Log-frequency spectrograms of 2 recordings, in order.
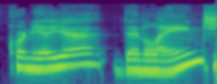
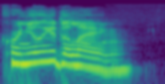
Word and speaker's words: Cornelia de Lange: Cornelia de Lange? – Yeah, Cornelia de Lange.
